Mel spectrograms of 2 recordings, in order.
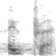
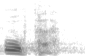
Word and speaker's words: Orpah: You may have heard the story, but so many people mispronounced her name that eventually her parents gave up and decided to call her Oprah instead of Orpah.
